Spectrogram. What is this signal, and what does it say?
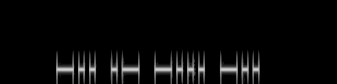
Morse code, heard as a keyed tone, about 22 wpm, 700 Hz. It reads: DABD
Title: All Cut Numbers - 4-Digit 22wpm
